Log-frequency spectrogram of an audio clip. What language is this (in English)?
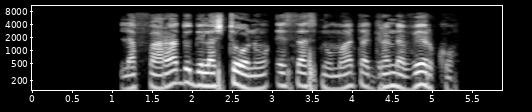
Esperanto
